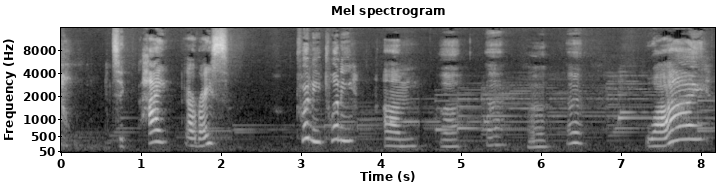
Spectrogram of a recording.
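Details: Adult woman with Tourette syndrome; spontaneous vocal tics occurring while she speaks; vocal tics.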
